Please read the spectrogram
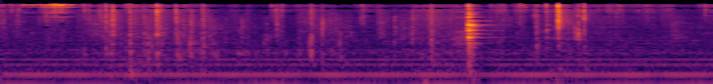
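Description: A metal knife scraping and tapping against a bowl while cheese is mixed into mashed baked-potato filling. There are light scattered clinks and one sharp, louder clink about three and a half seconds in, over a steady low hum.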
